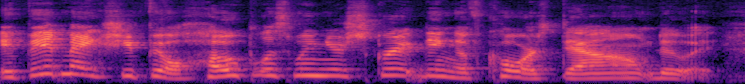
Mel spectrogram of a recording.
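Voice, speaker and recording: With a Southern US accent, a woman speaks in a high, animated voice that makes very wide pitch swings. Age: 30s. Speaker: tarot reader. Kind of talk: live stream tarot reading.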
